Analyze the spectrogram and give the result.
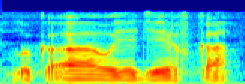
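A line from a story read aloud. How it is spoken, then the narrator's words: Old woman grumbling. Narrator (Russian): ворчала старуха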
